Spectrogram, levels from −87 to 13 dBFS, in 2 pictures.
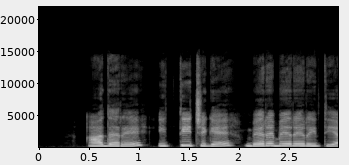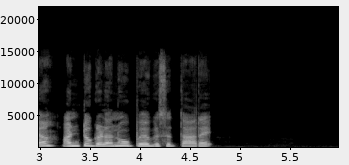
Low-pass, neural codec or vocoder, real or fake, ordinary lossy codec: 14.4 kHz; vocoder, 48 kHz, 128 mel bands, Vocos; fake; Opus, 64 kbps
